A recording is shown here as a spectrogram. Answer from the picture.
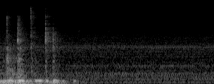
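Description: Computer keyboard keystrokes: a quick run of several clicks in the first second, then only faint room tone.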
